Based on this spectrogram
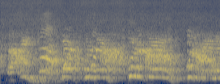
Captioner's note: screaming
